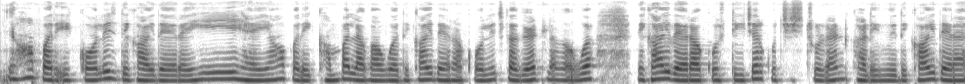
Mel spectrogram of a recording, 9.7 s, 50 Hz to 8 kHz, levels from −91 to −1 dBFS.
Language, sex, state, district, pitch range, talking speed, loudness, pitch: Hindi, female, Chhattisgarh, Raigarh, 190-215 Hz, 210 wpm, -31 LUFS, 200 Hz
